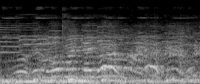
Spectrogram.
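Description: Traditional ringside fight music: a wind instrument plays a wavering, ornamented melody over a steady low drone.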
